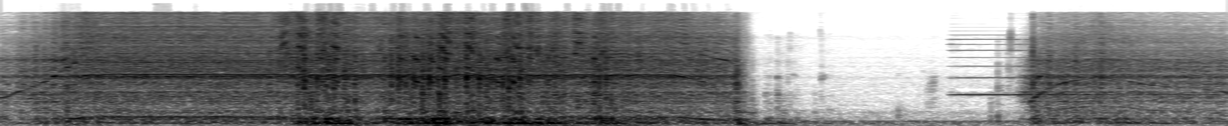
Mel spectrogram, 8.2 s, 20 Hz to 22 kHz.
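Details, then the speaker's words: Radiolink Cool 9030 V2 90A brushed ESC on an RC crawler at lowest throttle: thin, steady high whine under the motor hiss; PWM switching noise from the speed controller. "It still does have a little bit of you can hear it right there. So we still have a little bit of line noise."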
